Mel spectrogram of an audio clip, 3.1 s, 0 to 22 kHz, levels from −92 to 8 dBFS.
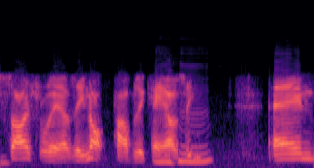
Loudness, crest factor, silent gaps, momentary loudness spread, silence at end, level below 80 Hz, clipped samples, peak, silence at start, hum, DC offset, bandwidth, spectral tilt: -23 LUFS; 18 dB; none; 9 LU; 0 s; -74 dBFS; under 0.1%; -6 dBFS; 0 s; none; under 0.1%; 6.2 kHz; -7.5 dB/octave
